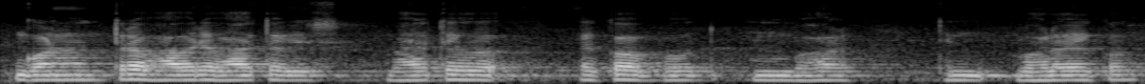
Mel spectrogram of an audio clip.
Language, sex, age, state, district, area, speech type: Odia, male, 18-30, Odisha, Subarnapur, urban, spontaneous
